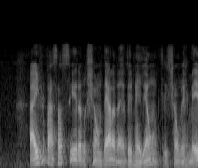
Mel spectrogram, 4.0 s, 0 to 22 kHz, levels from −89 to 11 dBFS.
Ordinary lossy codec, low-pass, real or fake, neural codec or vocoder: Opus, 64 kbps; 7.2 kHz; fake; codec, 44.1 kHz, 7.8 kbps, Pupu-Codec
